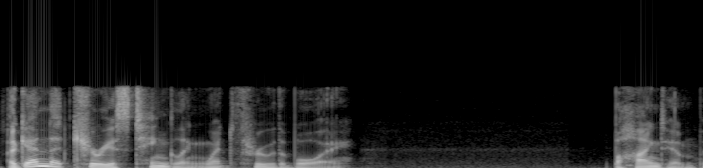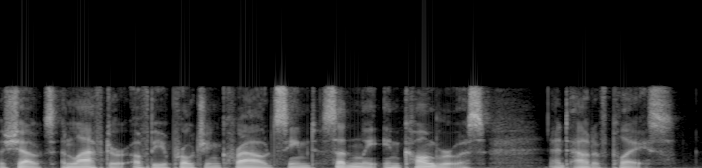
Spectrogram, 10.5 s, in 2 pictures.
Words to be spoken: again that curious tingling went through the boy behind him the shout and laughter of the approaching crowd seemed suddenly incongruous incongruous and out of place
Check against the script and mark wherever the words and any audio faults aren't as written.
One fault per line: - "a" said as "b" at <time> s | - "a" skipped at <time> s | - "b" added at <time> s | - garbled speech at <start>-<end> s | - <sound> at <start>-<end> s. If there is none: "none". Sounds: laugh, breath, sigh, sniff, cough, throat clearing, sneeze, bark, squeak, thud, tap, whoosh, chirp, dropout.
- "shout" said as "shouts" at 5.3 s
- "incongruous" skipped at 8.9 s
